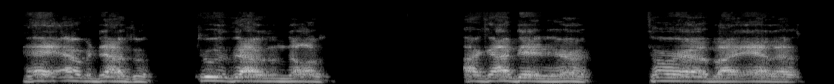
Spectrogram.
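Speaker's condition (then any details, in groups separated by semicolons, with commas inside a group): ALS/MND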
